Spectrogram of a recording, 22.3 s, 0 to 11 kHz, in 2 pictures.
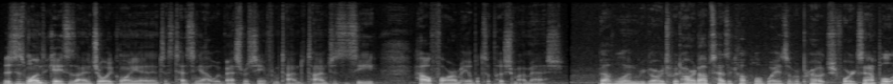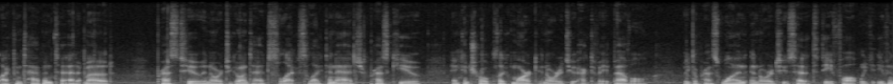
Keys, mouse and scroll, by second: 0.0 scroll down 1, 0.3-3.5 middle drag, 13.1 2, 14.0 click, 15.5 q, 16.9 ctrl+click, 17.8 scroll up 1, 19.7 1.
